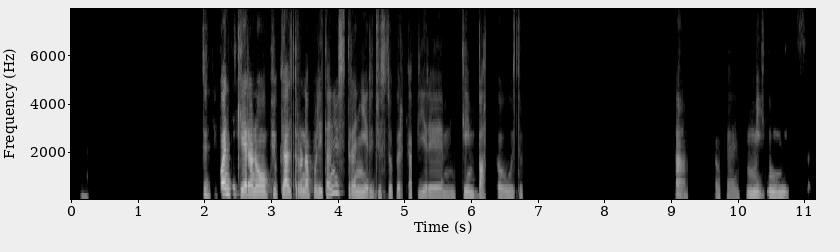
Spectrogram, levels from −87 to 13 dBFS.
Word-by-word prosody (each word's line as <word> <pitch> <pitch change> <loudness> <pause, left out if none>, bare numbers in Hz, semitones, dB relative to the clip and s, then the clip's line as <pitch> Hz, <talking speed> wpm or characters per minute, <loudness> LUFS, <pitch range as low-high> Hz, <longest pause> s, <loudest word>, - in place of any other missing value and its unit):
Mh. 180 - -17 1.7
Tutti 205 -1 -7
quanti, 260 +3 +8
che 220 -3 +2
erano 205 -1 +7
più 210 +1 -6
che 210 - -3
altro 210 +1 +4
napoletani 210 +7 0
o - - +1
stranieri? 200 - -2
Giusto 180 +2 -9
per 180 0 -9
capire, 175 -1 -6
mhmm, 175 -1 -10
che - - -6
impatto 175 0 -5
ha - - -4
avuto. 175 0 -9 2.3
Ah, - - -5 0.4
okay, 160 -2 -16
un 195 0 -2
mi 185 -2 -2
un 190 -2 0
mix. 175 0 -10
185 Hz, 135 wpm, -24 LUFS, 175-210 Hz, 2.3 s, quanti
